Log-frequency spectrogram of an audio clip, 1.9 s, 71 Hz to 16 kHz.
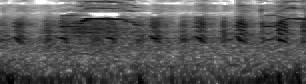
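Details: A single gull among ducks on water in Norway, 9 September, screaming while eating a small fish. It gives a strange rapid run of short, nasal, honking notes, about four each second, over a low rumble of wind or handling noise.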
